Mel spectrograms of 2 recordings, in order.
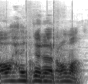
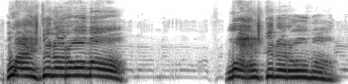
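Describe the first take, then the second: First: Said in the usual way. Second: Higher and slower, stretched out in mockery; sing-song mock lament; a fan teasing the rival team, drawn out. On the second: Real, not acted. Repeats the phrase mockingly.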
